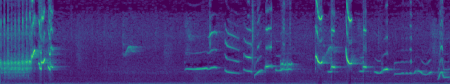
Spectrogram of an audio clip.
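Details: Bornean white-rumped shama, newly acquired, sings a varied string of whistles, sharp downward-swept notes and clicks, with low background rumble.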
